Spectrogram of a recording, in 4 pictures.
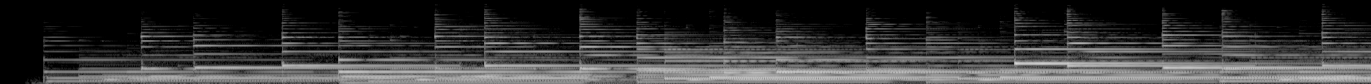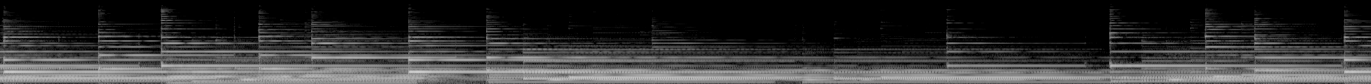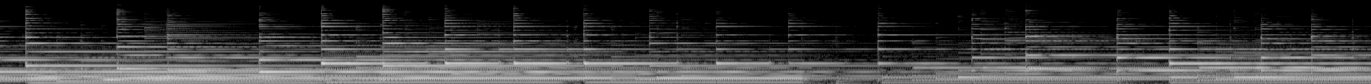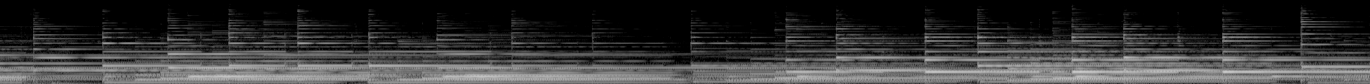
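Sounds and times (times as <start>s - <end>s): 
adagio from a guitar concerto: 0.3s - 54.8s.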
